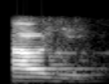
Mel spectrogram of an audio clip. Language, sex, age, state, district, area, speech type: Hindi, male, 18-30, Madhya Pradesh, Balaghat, rural, conversation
